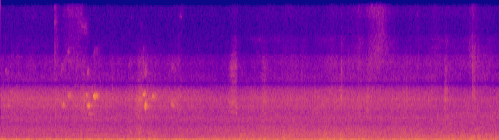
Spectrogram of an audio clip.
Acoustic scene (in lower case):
subway train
